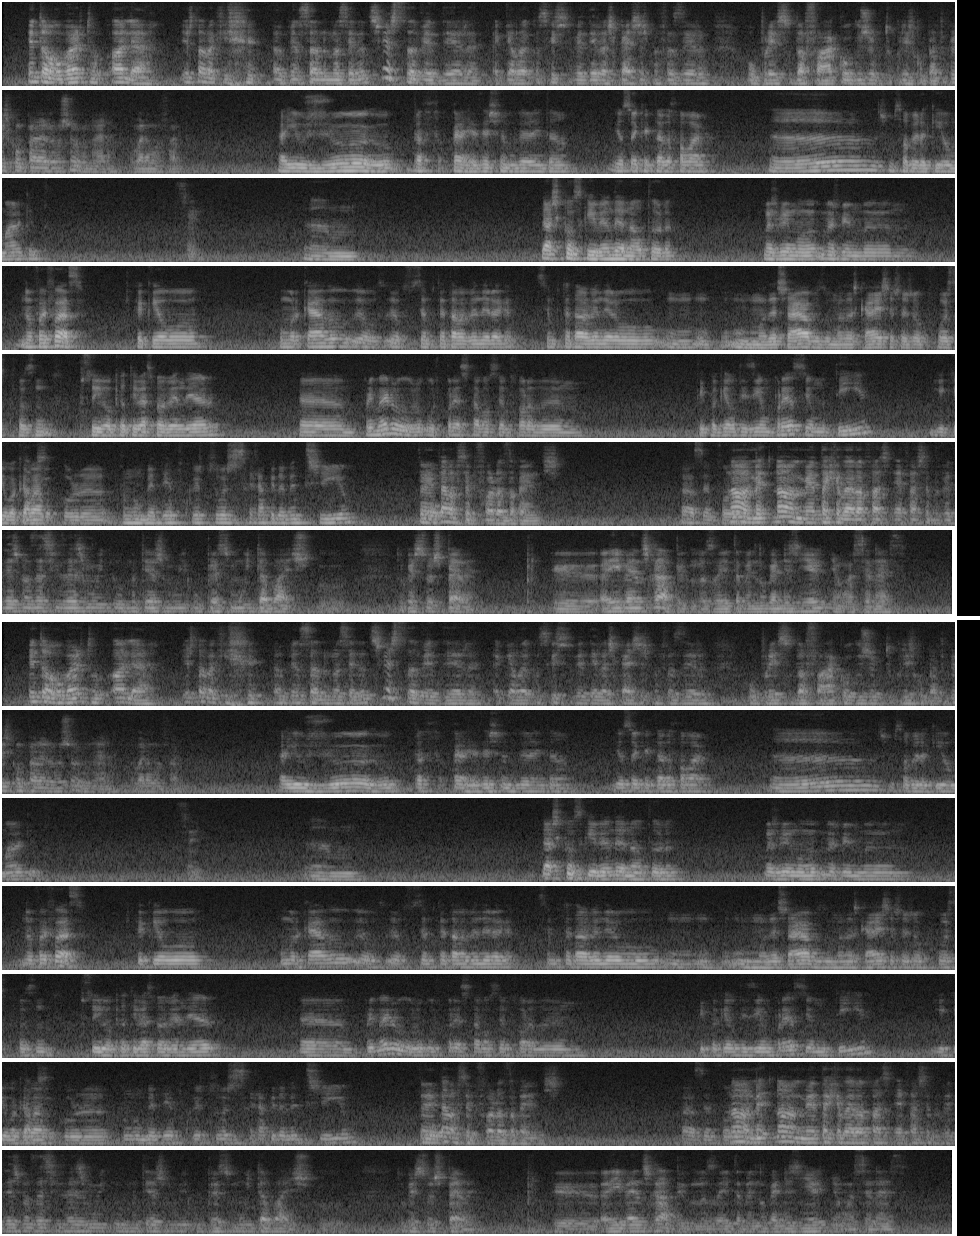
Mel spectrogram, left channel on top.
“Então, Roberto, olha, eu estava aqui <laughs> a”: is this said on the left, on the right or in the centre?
Left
